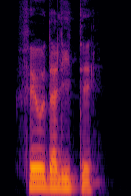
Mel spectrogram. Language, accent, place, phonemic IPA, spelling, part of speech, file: French, France, Lyon, /fe.ɔ.da.li.te/, féodalité, noun, LL-Q150 (fra)-féodalité.wav
- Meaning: feudalism, feudality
